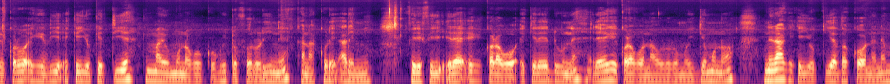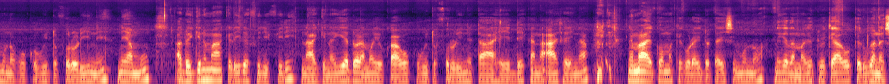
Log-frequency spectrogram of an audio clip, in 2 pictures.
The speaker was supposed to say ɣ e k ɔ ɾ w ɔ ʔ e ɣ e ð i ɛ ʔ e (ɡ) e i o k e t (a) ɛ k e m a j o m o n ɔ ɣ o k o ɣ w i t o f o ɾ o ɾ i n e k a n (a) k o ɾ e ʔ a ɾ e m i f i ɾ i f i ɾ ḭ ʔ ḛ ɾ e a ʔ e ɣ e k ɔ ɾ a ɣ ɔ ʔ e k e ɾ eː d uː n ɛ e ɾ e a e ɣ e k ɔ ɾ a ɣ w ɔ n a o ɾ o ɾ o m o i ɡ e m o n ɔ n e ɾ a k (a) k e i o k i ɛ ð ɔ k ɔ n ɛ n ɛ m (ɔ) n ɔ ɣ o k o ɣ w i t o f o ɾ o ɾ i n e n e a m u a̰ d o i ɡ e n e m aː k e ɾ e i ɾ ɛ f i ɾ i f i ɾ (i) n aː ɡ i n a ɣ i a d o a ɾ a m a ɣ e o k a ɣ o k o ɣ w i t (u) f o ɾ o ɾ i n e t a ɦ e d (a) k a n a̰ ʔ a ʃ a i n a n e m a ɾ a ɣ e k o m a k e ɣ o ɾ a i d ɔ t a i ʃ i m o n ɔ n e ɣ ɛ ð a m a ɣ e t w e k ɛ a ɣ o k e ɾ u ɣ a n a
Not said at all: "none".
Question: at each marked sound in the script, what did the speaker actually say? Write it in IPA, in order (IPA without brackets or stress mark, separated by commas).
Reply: k, i, a, e, o, i, o, e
